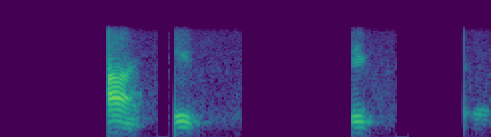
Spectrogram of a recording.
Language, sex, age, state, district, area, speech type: Hindi, male, 60+, Uttar Pradesh, Lucknow, urban, conversation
